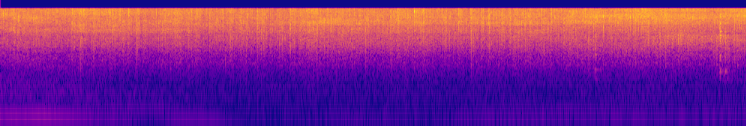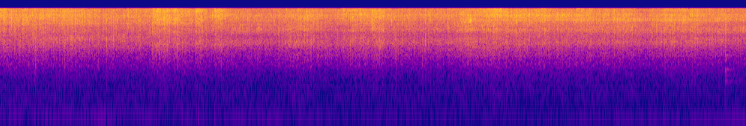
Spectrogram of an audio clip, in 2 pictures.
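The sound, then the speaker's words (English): Pork and meat sausages fry on an outdoor griddle with a steady, dense sizzle and crackle of fat over a low rumble, constant and unbroken throughout. “it's the sounds of sausages being fried in the open in a griddle. So here's pork and meat sausages.”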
